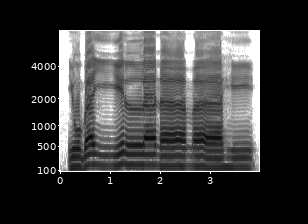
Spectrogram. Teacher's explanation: suara Nun ke huruf setelahnya ke huruf lam mengganti menjadi huruf lam kemudian dia tidak boleh ditahan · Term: idgam bila guna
